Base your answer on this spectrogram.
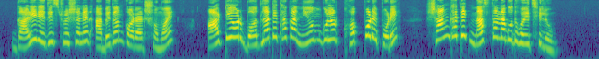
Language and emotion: Bengali, angry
